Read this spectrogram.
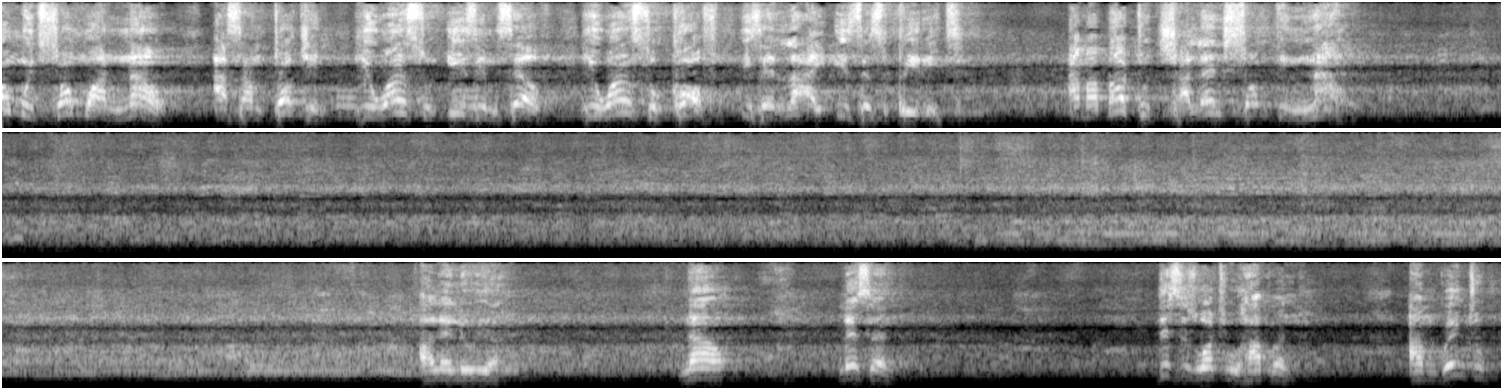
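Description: A man preaches forcefully into a microphone, with pauses.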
